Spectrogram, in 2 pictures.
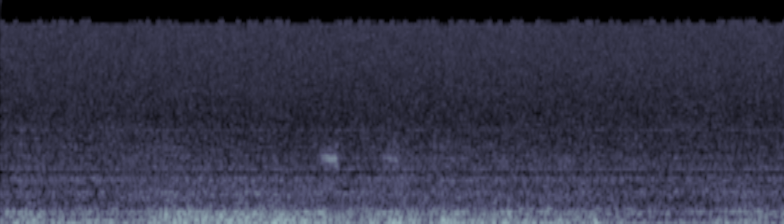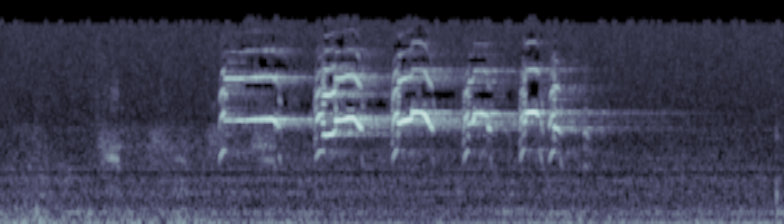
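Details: Bald eagle at its nest and territory on Hornby Island, captured by a nest cam: a loud burst of high, shrill, stuttering chitters, several quick notes in a row, over a constant low rumbling background.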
